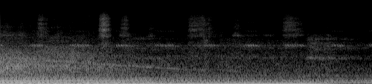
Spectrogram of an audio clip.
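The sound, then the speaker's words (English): Three federal vehicles speed down Route 17 with lights and sirens blaring, roaring past, a thin wailing tone sliding downward in pitch over the dense rumble of engines and road noise before the sound drops off near the end. “A split second after the Aston came to a stop, 3 federal vehicles sped down Route 17, their lights and sirens blaring.”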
